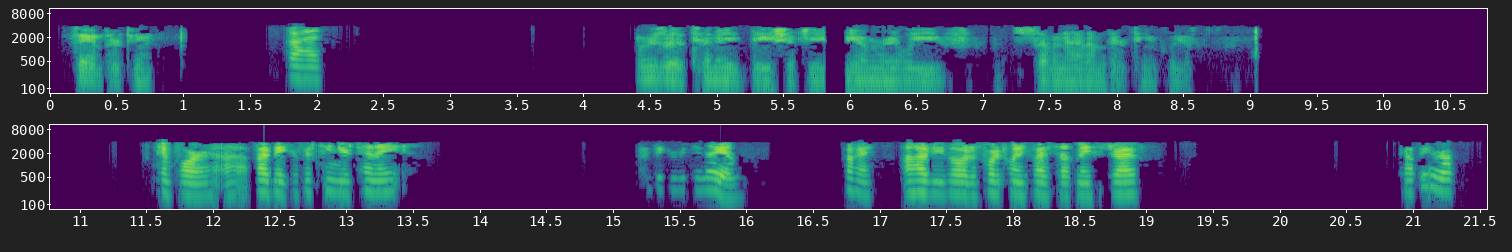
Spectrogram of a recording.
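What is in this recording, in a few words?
police dispatch, scanner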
